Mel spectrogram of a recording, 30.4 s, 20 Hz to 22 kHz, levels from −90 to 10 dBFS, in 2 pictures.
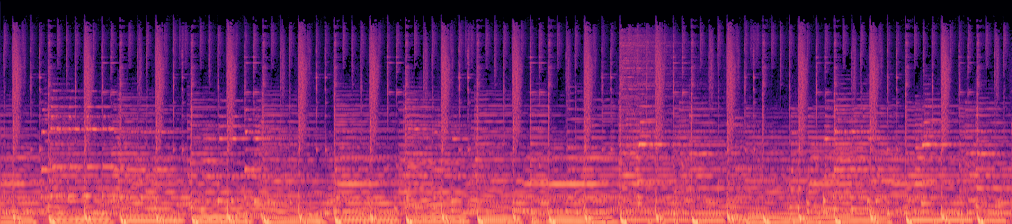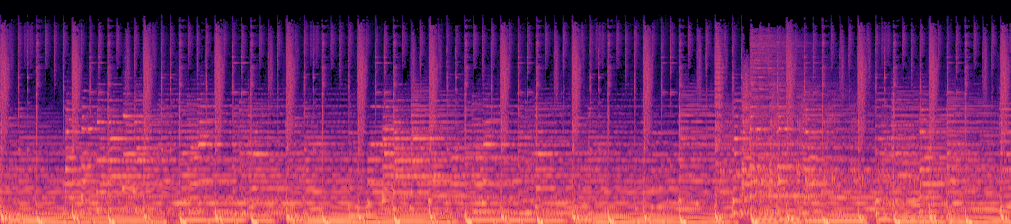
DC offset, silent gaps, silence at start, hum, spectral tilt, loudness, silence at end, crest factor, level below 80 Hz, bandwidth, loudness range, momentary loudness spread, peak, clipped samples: under 0.1%; none; 0 s; none; -6 dB/octave; -13 LUFS; 0 s; 12 dB; -16 dBFS; 15 kHz; 1 LU; 3 LU; 0 dBFS; under 0.1%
